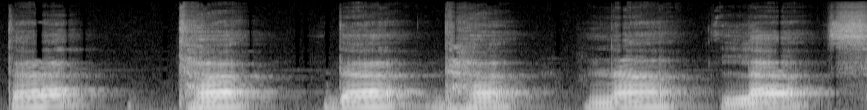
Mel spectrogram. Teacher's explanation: తర్వాత త థ ద ధ న ల స అనే అక్షరాలు దంతాల నుంచి అంటే ముందు పళ్ళ వెనుక ఉండే ఎత్తుకి నాలుక కొన తగలగా పలకబడేటివి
